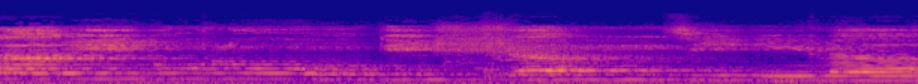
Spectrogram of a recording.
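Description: A male qari reciting the Quran in a melodic tajweed style, holding long drawn-out notes that shift slowly in pitch.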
